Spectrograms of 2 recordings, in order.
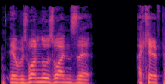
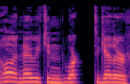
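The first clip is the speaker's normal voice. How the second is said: ordinary delivery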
